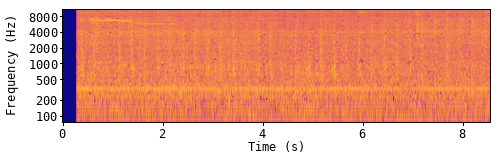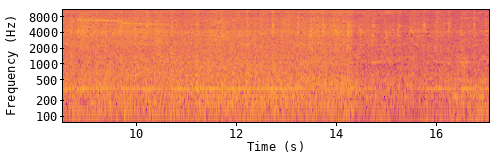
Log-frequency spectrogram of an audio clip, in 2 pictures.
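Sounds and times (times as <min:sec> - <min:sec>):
sewing machine mechanical din: 0:00.3 - 0:17.0.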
